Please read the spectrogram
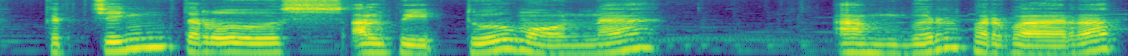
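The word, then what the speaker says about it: Keqing: Keking. Oh, sorry. Kalau orang-orang biasanya bacanya Kecing, terus Albedo, Mona, Amber, Barbara, Beido, terus Sucrose, Noel, sama dua lagi ini Sil, Sinyan, sama Diona.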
